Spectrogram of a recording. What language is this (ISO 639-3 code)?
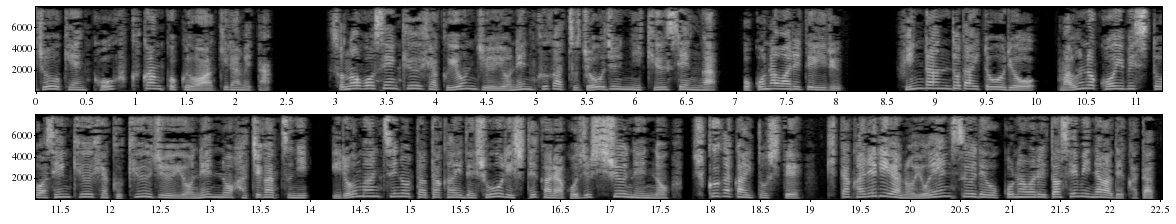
jpn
